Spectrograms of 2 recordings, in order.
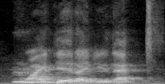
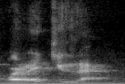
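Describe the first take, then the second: First: It sounds firm, with a hard final T. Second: It sounds groaning and self-critical. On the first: The speaker insists on finding an answer. The speaker calls it right. "huh, ... The hard semblance on the T" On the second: The speaker is beating themselves up. The speaker calls it wrong.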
